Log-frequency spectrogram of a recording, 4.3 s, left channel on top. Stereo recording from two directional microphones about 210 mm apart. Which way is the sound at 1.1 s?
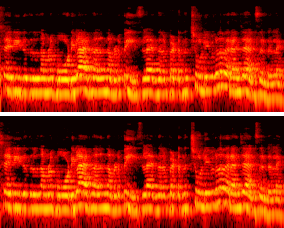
5° right (ahead or behind).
